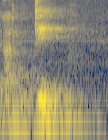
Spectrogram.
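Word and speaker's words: ἀντί: palabra en griego no sé si la hab pronunciar bien es muy sencilla anti como anti pero con natile en la i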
